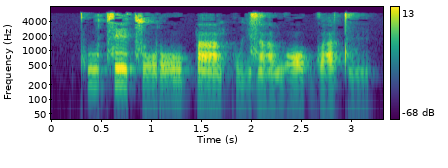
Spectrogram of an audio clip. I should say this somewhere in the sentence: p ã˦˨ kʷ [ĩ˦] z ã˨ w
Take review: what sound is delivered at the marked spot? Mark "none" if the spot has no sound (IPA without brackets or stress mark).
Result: i˦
